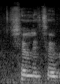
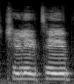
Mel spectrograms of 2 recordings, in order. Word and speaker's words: Chilete: Is it Chelite or T Chelite? It's chili. I don't know, but the T is silent though. Oh. It's like Django and the. Oh, Yeah. Django. So this is Chilete by Davido featuring Mafiki Zolo.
